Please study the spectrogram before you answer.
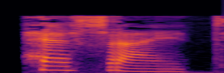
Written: hessite

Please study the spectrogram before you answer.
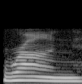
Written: rung

